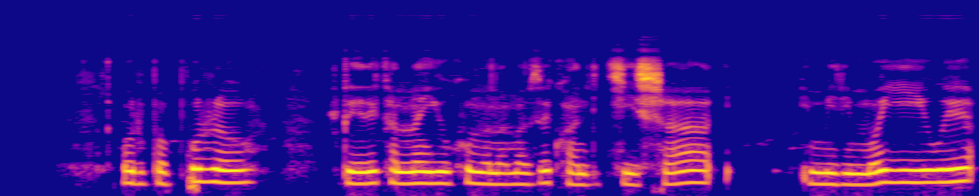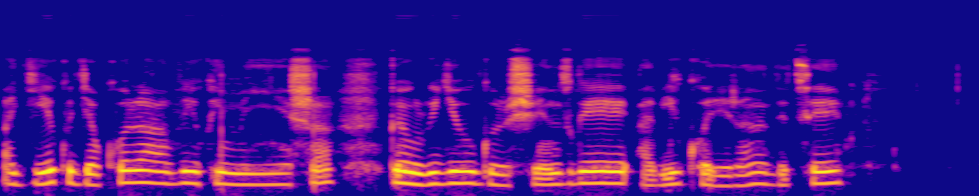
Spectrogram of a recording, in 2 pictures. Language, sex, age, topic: Kinyarwanda, female, 18-24, finance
